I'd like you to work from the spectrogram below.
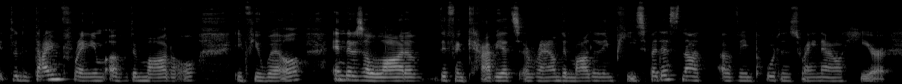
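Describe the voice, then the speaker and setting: This woman speaks with an Italian accent at a moderate pace. Her voice sits fairly low in pitch. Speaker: systems change educator. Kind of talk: online presentation. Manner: halting, many fillers.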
